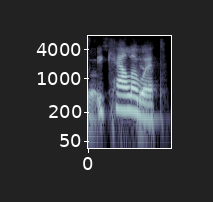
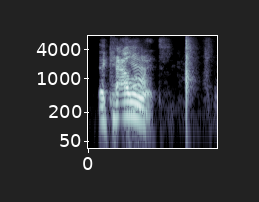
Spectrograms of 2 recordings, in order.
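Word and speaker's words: Iqaluit: I'm probably going to butcher it, but it's it's uh equal. It's probably close. Close. That is close. Ealowit. Ealowit. Thank you. Yeah. Um, it's spelled with a Q.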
